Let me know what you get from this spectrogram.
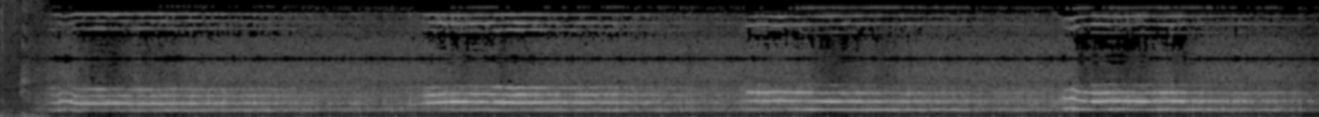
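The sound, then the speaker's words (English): Humpback whale song: four long, harmonic moaning tones, each lasting about three seconds at a steady mid pitch with slight rises at the start, separated by brief pauses, with no talking. “Okay, so now we're going to listen to an example of a humpback whale song.”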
